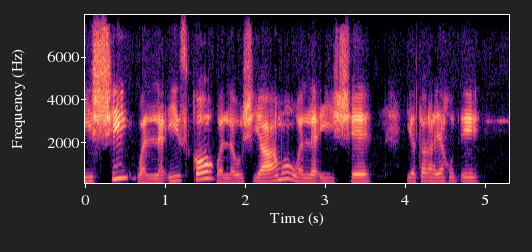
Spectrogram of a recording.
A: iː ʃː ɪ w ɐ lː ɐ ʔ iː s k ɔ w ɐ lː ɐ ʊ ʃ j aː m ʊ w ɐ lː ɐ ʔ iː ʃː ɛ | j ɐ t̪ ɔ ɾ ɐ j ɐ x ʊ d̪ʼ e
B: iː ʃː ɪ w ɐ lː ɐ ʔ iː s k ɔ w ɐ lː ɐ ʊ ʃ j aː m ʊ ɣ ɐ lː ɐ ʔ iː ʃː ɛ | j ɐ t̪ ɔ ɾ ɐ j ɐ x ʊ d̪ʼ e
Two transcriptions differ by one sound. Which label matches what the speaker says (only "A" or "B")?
A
